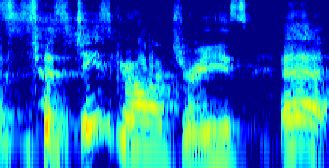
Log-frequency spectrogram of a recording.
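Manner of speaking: slow, high-pitched mock joke delivery; mocking impression. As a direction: mimic a friend setting up a lame joke. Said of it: "He's like".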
